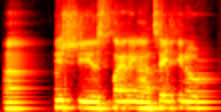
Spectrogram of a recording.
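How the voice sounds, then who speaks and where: A man, a school administrator, presenting a proposal to a school board over a video call, his audio glitching and cutting in and out, halting and repeating words. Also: a little high, completely flat delivery, music in the background. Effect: glitchy audio that keeps cutting in and out. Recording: choppy video-call audio in an echoey room.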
